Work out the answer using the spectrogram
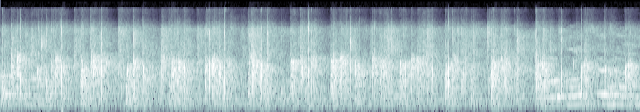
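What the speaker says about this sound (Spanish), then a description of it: "Demos un fuerte aplauso al Señor." Church congregation giving strong applause during a Spanish-language service, dense sustained clapping from many people filling the room, steady and loud throughout with slight swells.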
